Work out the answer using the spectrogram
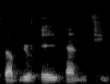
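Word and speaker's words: wont: But interestingly, the word is pronounced as want. It has the same pronunciation as W-A-N-T, want.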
